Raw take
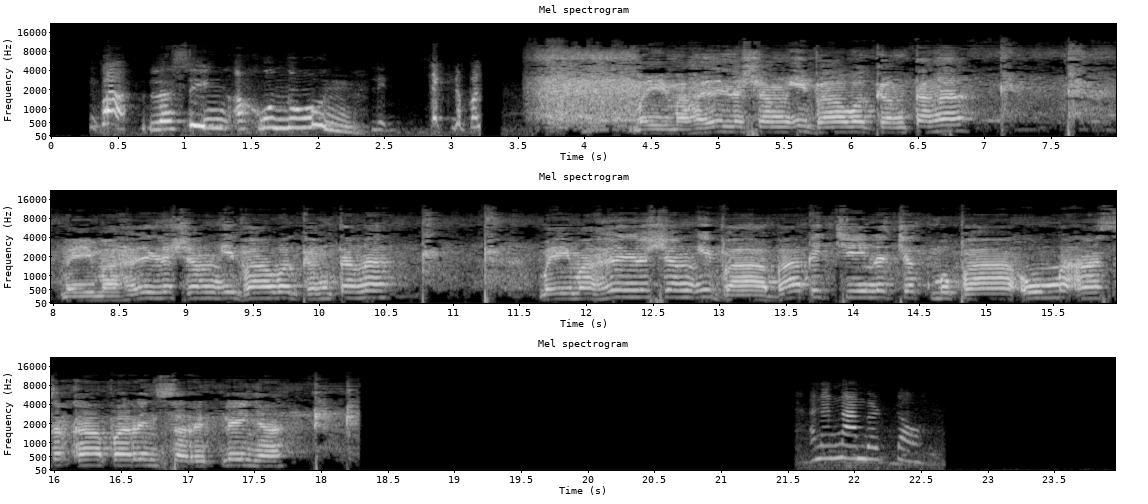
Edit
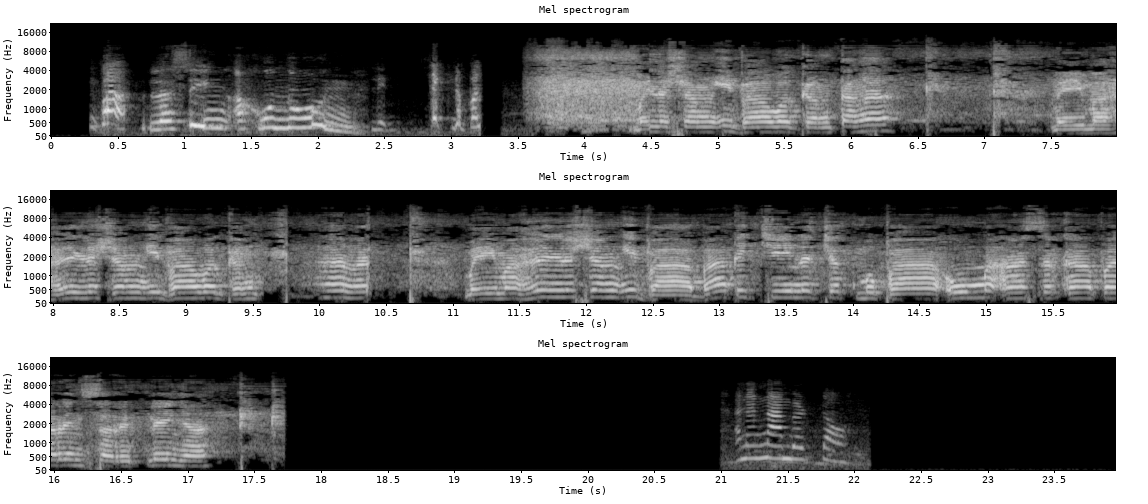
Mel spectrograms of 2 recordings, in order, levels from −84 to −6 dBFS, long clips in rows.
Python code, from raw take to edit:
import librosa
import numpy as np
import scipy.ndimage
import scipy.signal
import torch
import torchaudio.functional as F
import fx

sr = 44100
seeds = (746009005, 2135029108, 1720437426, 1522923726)

y = fx.edit(x, sr, fx.cut(start_s=4.49, length_s=0.56),
    fx.reverse_span(start_s=10.14, length_s=0.81), tone=tone)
